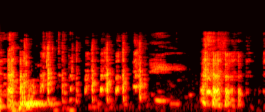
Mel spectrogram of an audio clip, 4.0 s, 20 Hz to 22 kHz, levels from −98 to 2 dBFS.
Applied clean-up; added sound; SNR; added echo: classical method Wiener filter.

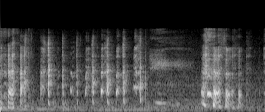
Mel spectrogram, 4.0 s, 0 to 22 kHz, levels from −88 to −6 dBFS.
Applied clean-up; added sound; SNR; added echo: none; none; none; none.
